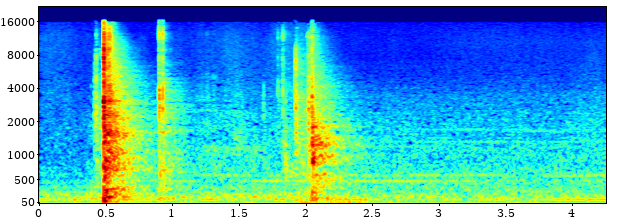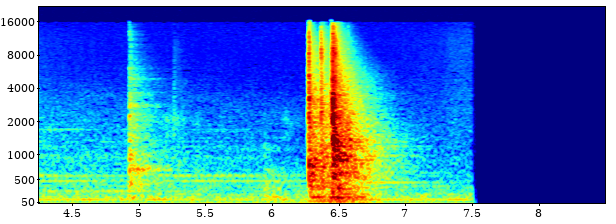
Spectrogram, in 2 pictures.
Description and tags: DOOR OPEN CLOSE-004
Door Open Close
Close, Door, Open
